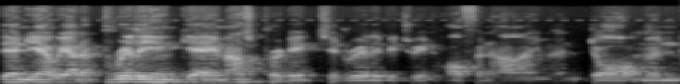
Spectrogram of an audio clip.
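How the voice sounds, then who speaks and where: A man speaks with an English accent. His medium pitch stays in a monotone, flat intonation. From England. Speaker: football podcast co-host. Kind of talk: casual chat.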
